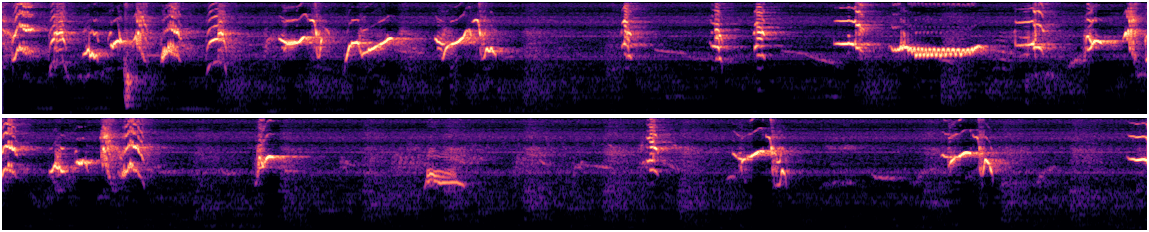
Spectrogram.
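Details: Kacer, the Oriental magpie-robin, singing with mimicked ciblek (prinia) and kolibri (sunbird) phrases: dense, rapid run of bright twittering notes, slurred whistles and clicky bursts, nearly continuous with short gaps.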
